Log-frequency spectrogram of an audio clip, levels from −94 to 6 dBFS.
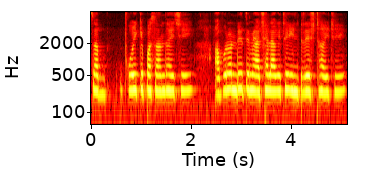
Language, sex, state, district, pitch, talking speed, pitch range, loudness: Maithili, female, Bihar, Samastipur, 250 Hz, 140 wpm, 245-255 Hz, -15 LUFS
